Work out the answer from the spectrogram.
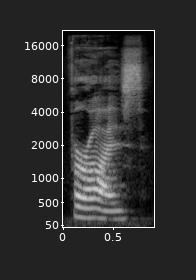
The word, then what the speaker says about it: Ferraz: Ferraz. Ferraz.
